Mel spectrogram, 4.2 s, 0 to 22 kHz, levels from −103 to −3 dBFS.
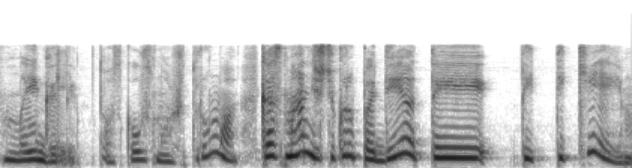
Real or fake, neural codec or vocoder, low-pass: real; none; 7.2 kHz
